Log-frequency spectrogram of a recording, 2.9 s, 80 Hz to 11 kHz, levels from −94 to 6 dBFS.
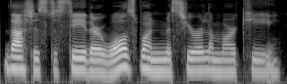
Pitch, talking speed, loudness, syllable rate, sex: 170 Hz, 210 wpm, -21 LUFS, 5.2 syllables/s, female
